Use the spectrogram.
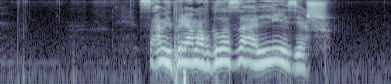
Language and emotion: Russian, angry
